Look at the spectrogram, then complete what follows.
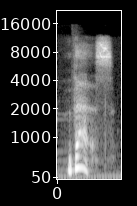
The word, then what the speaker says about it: wes: Remember, the W sounds like a V. Ves."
